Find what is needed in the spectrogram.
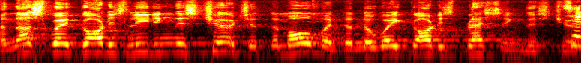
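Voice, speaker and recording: Over noticeable background noise, a man with a Welsh accent talks very fast at a high pitch. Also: ordinary pitch variation. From Wales. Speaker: preacher. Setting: church sermon. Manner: preaches in short phrases paused for an interpreter.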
